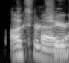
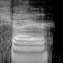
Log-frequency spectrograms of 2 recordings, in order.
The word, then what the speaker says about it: Oxfordshire: the judges also also it's not sh is shear Oxford Shear yeah Oxford Shear ah uh good old pronunciation there is a there is a British man that will get upset if you pronounce sheer as Shire because he he lives in Yorkshire nature how is uh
